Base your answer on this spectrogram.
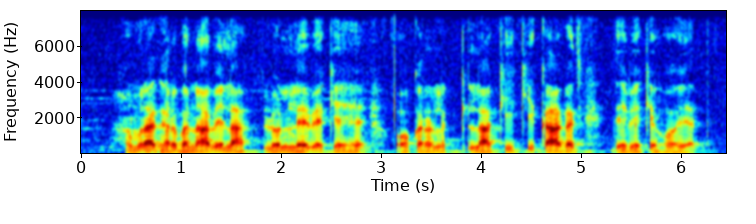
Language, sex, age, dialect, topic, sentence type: Magahi, male, 18-24, Western, banking, question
